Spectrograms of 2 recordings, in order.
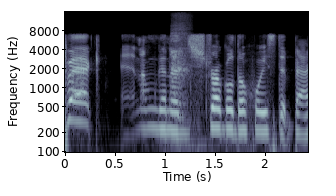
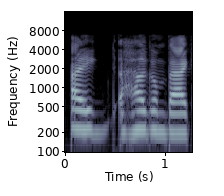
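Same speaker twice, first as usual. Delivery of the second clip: usual speaking voice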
